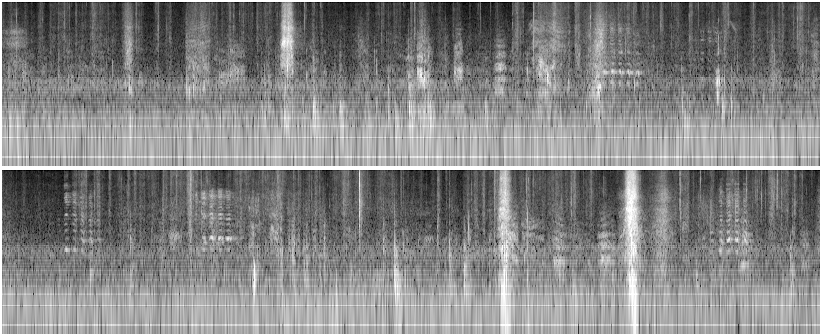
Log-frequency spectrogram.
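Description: A few short, wavering goat bleats, with scattered sharp knocks; the two loudest knocks come near the end.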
